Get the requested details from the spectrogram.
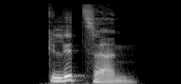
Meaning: to glitter, sparkle
- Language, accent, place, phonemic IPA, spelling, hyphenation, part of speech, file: German, Germany, Berlin, /ˈɡlɪt͡sɐn/, glitzern, glit‧zern, verb, De-glitzern.ogg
